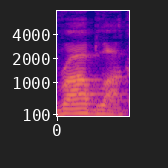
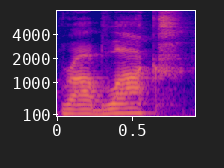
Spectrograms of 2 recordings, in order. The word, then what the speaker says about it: Roblox: Somebody actually told me how to pronounce it. Roblox. I've been pronouncing it Roblox.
